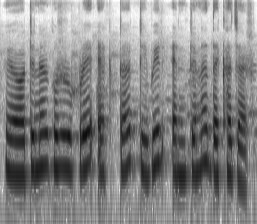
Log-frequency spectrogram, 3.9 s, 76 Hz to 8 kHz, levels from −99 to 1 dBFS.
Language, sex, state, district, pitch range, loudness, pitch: Bengali, female, Assam, Hailakandi, 215-245 Hz, -15 LUFS, 230 Hz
